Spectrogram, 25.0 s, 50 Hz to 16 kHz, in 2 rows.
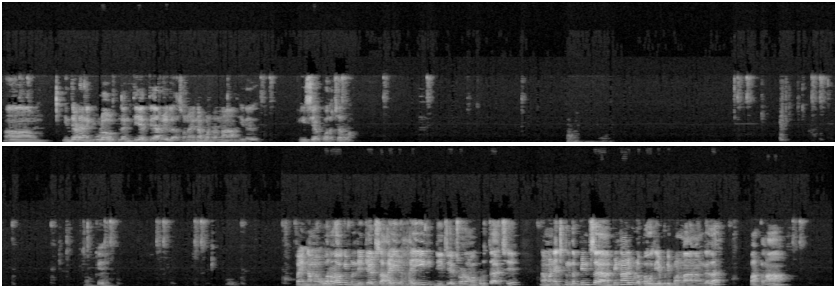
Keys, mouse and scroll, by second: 0.5 middle click, 2.0 KP_3, 4.4 click, 5.3 click, 6.1 click, 7.1 g, 12.0 alt+a, 12.3 click, 12.8-14.0 middle drag, 14.0 ctrl+s, 15.6 click, 16.0 Tab, 16.3-17.4 middle drag, 17.4 scroll up 2, 17.7 scroll down 2, 17.9-18.8 middle drag, 18.8 scroll up 3, 19.7 ctrl+s, 19.9 scroll down 2, 20.1-22.9 middle drag, 22.9 scroll down 1, 23.2-24.1 middle drag, 24.1 scroll up 1.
